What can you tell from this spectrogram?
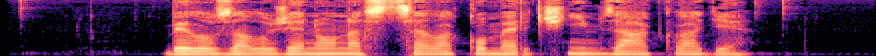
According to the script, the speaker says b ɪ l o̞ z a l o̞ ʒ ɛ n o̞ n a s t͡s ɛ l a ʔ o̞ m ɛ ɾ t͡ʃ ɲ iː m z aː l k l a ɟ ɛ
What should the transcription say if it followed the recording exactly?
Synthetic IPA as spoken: b ɪ l o̞ z a l o̞ ʒ ɛ n o̞ n a s t͡s ɛ l a k o̞ m ɛ ɾ t͡ʃ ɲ iː m z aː k l a ɟ ɛ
